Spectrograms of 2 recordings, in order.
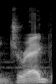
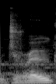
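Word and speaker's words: Dreugh: at this time, as the Dreg as the game pronounce it, or Droog as you write it, according to the Daggerfall user guide, were rumored to be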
